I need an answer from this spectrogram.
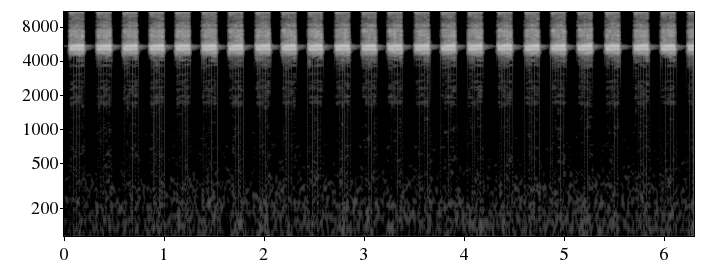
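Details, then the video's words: Chirping crickets after dark, recorded live with a Sony PCM D100 field recorder; sharp, metallic, high notes pulse regularly, nearly four each second, each chirp equally loud, nothing else audible. "Cricket Chirp Sound - Cricket Sounds at Night"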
